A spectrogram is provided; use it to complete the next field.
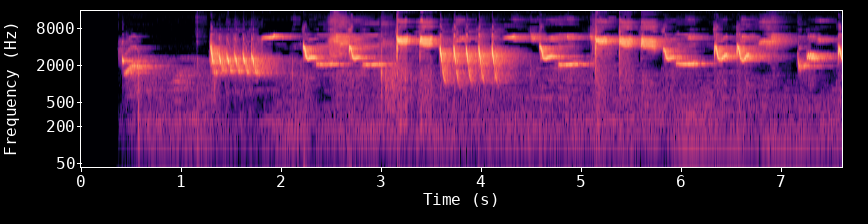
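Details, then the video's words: Asian pied starling (jalak suren) song: a varied stream of loud whistles, harsh buzzy notes and rapid chattering bursts, mostly high-pitched, with short downslurred and upslurred whistled phrases following one another without pause. "KICAU JALAK SUREN MANTUL"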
